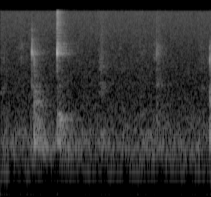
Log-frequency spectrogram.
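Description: Chess pieces being set down on a wall-mounted demonstration chessboard: two short clicks about a quarter second apart near the start, then a couple of faint ticks, in near silence.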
